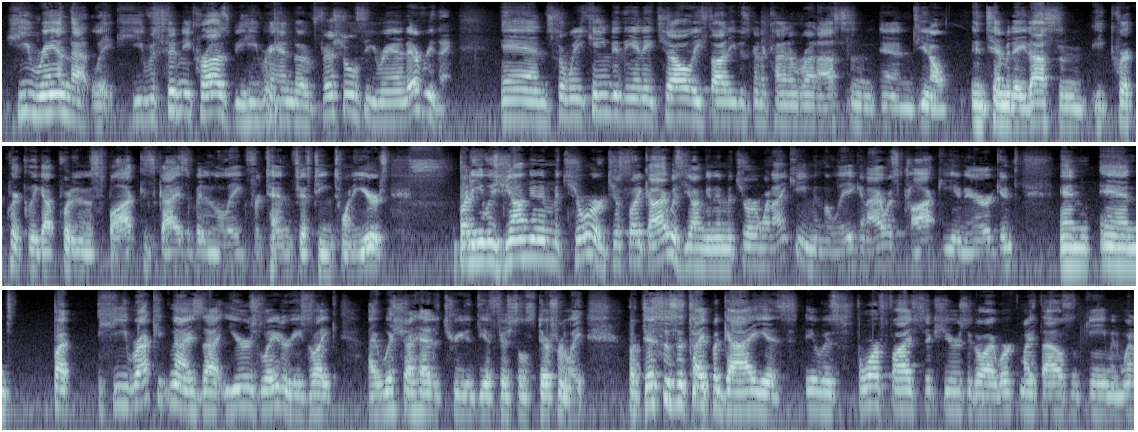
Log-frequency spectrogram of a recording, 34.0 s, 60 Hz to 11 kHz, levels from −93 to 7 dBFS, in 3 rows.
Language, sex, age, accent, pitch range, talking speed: English, male, 50-69, American, 110-135 Hz, 220 wpm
